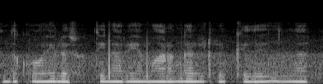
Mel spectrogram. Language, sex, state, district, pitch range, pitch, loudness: Tamil, male, Tamil Nadu, Kanyakumari, 125-130 Hz, 125 Hz, -22 LUFS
